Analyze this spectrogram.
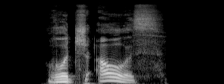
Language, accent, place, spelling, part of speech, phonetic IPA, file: German, Germany, Berlin, rutsch aus, verb, [ˌʁʊt͡ʃ ˈaʊ̯s], De-rutsch aus.ogg
- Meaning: 1. singular imperative of ausrutschen 2. first-person singular present of ausrutschen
